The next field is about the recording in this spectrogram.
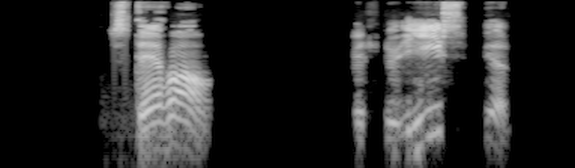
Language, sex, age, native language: Icelandic, male, 9, Icelandic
